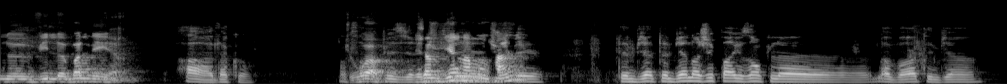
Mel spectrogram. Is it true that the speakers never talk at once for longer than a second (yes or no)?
no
